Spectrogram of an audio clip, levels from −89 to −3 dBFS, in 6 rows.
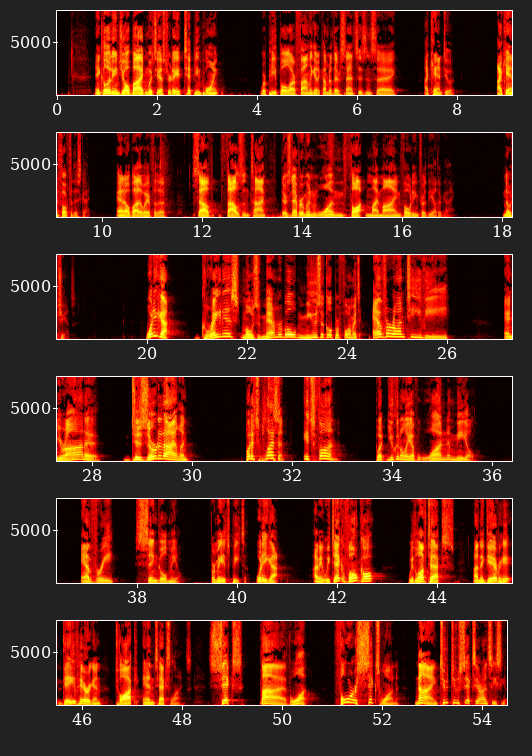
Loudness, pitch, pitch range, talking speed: -22 LUFS, 145 Hz, 120-180 Hz, 140 wpm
